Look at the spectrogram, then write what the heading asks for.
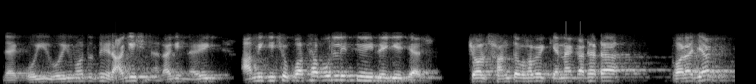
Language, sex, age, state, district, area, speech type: Bengali, male, 45-60, West Bengal, Purulia, urban, conversation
